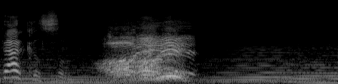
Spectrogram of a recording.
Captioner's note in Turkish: Hep bir ağızdan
